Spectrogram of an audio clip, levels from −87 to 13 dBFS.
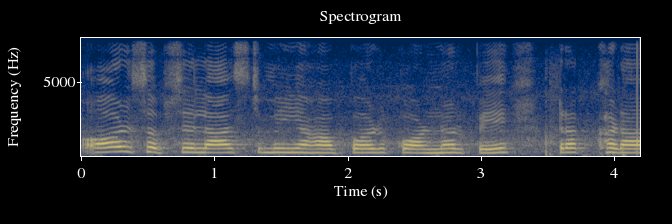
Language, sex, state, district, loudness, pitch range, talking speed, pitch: Hindi, female, Haryana, Rohtak, -13 LUFS, 260-285 Hz, 140 wpm, 275 Hz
